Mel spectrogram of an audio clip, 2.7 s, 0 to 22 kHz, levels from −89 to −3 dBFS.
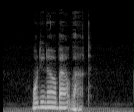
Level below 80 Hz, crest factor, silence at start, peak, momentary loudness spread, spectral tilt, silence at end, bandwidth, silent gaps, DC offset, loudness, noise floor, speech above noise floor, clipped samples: -52 dBFS; 18 dB; 0.25 s; -14 dBFS; 13 LU; -8 dB/octave; 0.05 s; 14 kHz; none; under 0.1%; -29 LUFS; -52 dBFS; 24 dB; under 0.1%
